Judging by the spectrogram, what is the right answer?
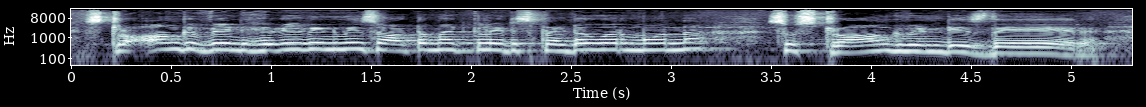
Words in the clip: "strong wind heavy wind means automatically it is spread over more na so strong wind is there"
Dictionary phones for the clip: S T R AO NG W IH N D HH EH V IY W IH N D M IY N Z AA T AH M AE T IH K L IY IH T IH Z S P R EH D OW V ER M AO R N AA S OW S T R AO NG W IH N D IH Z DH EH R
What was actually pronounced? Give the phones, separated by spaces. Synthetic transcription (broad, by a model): S T R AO NG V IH N D HH EH V IY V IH N D M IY N S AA T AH M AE T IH K IY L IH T S P R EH D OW V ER M AO R N AA S OW S T R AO NG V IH N D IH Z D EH R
